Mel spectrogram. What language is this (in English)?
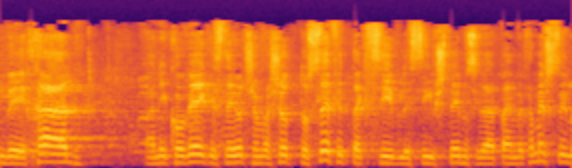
Hebrew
